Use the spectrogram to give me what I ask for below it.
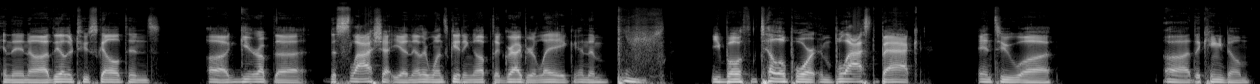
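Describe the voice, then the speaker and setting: A man's voice: lowish voice, flat delivery, normal speed, bright, forceful tone, clear, resonant tone, no room sound. Laughing man running a tabletop game. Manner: loose, laughing narration with many fillers. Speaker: game master.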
